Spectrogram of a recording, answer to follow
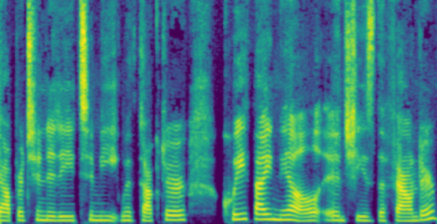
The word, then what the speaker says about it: Kweethai: And my name is pronounced as Kwe with a long E, tie around your neck. Beautiful. Kweethai.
